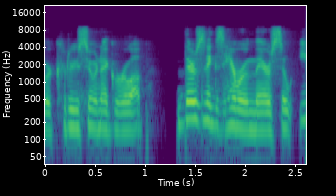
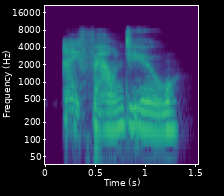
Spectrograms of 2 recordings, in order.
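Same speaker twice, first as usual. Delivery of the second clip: soft, rasping, raspy, nasty, unpleasant voice; 8 dB quieter than usual. Reading a story aloud, a girl speaks to the narrator; raspy, unpleasant voice. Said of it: "in a raspy, unpleasant voice, she spoke".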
